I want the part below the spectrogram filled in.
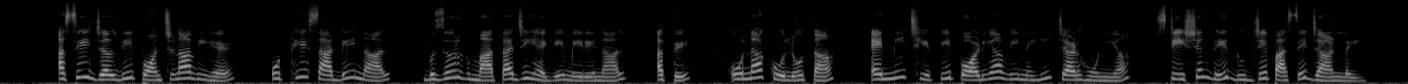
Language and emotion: Punjabi, neutral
